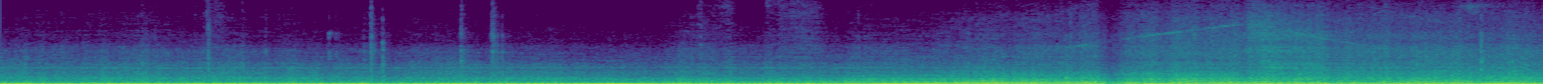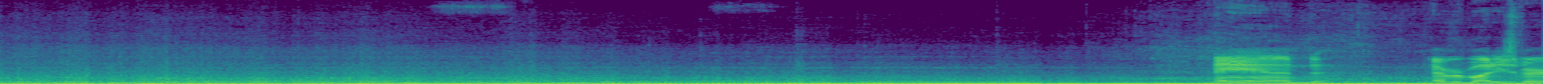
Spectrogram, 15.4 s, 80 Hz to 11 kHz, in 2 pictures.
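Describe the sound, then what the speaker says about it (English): A twin-turbo 5.7-litre Dodge Charger engine idles and runs with a steady, loud low rumble throughout, nearby. Brief higher, airy turbo-like sounds come in near the end. "Everybody's very confused when they hear turbo noises coming from a Dodge Charger."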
